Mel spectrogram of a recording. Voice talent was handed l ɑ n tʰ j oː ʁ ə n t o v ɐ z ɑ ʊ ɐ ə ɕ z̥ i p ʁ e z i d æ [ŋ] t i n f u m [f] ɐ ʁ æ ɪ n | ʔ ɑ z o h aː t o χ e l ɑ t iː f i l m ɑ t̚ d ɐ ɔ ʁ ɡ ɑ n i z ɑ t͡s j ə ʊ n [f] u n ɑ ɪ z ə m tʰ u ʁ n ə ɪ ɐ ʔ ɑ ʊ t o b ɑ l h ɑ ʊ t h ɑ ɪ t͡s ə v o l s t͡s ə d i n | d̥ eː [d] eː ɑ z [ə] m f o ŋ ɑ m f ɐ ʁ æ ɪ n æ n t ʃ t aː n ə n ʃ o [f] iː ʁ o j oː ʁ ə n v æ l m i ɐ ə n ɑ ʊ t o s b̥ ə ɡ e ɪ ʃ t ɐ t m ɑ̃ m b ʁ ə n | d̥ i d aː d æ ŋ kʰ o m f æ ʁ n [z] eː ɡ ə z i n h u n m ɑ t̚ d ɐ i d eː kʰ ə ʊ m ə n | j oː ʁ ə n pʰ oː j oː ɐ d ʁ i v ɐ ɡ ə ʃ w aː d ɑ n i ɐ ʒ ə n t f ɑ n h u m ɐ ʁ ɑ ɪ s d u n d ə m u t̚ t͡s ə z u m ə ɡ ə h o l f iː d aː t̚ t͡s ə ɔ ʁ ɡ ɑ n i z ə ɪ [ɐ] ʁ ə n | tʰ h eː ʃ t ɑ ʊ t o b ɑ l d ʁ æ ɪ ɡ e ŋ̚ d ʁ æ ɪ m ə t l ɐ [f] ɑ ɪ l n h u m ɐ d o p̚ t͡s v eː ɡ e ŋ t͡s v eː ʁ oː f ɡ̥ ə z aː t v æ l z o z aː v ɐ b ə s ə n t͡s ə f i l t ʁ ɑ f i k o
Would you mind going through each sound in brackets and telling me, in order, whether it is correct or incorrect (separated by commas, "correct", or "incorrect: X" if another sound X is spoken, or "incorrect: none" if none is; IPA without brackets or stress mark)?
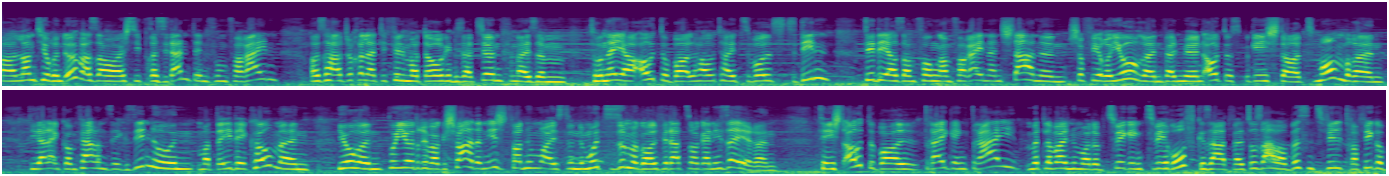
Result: incorrect: n, correct, correct, correct, incorrect: ɑ, correct, correct, incorrect: ə, incorrect: v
